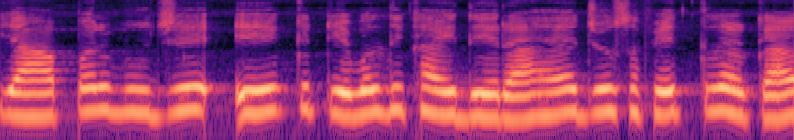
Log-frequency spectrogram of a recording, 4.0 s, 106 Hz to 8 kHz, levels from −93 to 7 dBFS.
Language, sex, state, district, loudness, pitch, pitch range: Hindi, female, Bihar, Patna, -13 LUFS, 250 Hz, 230-260 Hz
